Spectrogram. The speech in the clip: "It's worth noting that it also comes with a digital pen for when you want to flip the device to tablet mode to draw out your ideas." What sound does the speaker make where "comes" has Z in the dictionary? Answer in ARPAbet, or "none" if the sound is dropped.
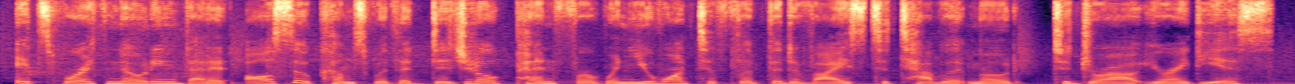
Z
